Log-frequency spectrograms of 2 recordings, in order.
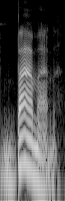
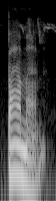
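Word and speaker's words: Bahman: So the H is not pronounced. I see. Okay then. Baman. So it's Baman. Baman.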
